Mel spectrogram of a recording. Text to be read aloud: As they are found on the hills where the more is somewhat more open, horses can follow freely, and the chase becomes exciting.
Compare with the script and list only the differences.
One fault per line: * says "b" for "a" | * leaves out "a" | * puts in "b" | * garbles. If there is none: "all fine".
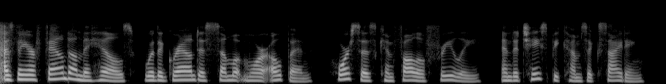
* says "ground" for "more"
